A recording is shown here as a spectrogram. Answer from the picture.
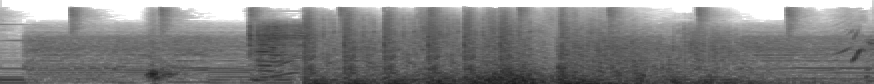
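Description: Burst of rapid machine-gun fire sound effect, starting a little over a second in and lasting about two and a half seconds, over background music.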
